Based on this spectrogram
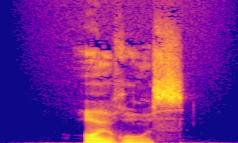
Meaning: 1. genitive singular of Euro 2. plural of Euro
- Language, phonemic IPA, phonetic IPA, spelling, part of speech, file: German, /ˈɔʏ̯ros/, [ˈʔɔʏ̯ʁoˑs], Euros, noun, De-Euros.ogg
